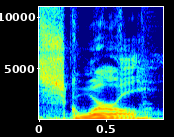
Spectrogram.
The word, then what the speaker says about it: squirrel: fair uh most people I know pronounce it squirrel like girl oh we're talking about squirrel where justes only have one syllable here in the US like squirrel I know some people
